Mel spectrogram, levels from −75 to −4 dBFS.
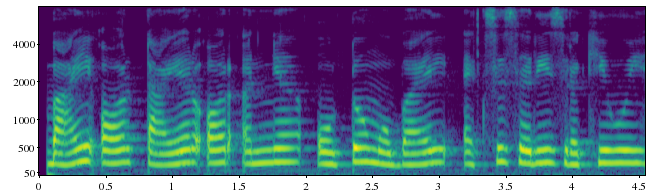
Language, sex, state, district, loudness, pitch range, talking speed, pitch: Hindi, female, Gujarat, Valsad, -15 LUFS, 210-235 Hz, 130 wpm, 225 Hz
